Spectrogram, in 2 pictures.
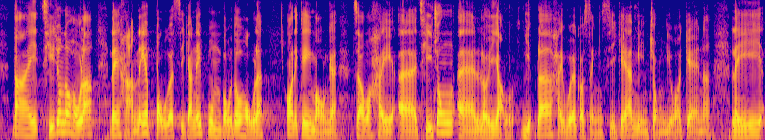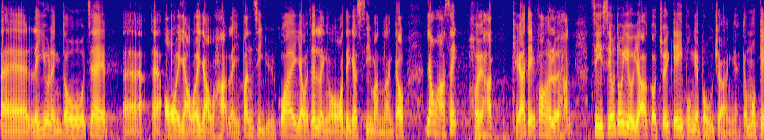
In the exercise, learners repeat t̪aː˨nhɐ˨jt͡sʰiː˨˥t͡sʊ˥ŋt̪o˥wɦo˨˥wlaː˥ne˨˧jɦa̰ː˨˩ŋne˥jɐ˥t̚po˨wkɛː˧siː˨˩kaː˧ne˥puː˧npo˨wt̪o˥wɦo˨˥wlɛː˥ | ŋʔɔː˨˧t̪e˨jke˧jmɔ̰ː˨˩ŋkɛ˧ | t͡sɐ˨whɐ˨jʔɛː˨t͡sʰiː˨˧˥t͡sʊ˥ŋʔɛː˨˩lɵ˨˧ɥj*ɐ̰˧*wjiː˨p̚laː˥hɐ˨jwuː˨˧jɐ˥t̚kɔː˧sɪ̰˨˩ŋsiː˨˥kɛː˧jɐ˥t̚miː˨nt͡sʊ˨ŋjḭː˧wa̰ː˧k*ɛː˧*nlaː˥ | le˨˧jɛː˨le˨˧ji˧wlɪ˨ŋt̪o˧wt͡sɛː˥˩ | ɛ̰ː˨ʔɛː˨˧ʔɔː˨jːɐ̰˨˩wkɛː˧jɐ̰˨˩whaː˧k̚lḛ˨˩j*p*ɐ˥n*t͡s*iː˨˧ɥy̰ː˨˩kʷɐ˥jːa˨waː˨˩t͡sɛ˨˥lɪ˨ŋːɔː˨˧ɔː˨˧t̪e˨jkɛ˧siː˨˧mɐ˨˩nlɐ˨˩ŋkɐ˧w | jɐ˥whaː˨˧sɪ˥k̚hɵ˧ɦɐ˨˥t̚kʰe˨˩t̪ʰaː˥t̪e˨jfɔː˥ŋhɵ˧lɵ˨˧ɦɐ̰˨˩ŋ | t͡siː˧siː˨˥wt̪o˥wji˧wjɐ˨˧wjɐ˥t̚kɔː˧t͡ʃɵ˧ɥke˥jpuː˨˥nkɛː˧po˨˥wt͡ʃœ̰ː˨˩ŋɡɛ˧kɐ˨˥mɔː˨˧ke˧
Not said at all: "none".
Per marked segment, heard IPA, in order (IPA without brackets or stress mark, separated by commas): ɐ̰˨˩, ɛː˧, p, t͡s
